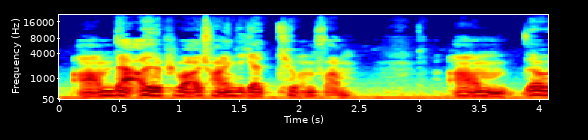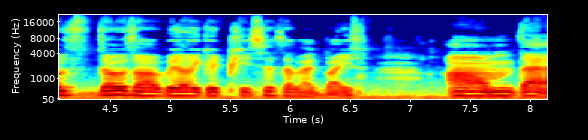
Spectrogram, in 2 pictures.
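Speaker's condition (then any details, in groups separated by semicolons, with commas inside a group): Cerebral palsy, quadriplegic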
